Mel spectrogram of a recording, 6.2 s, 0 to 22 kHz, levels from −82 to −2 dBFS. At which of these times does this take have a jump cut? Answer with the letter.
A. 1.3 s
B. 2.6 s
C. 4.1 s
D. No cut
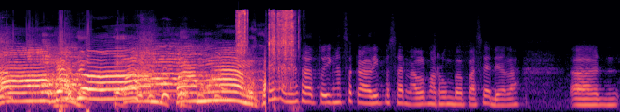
B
